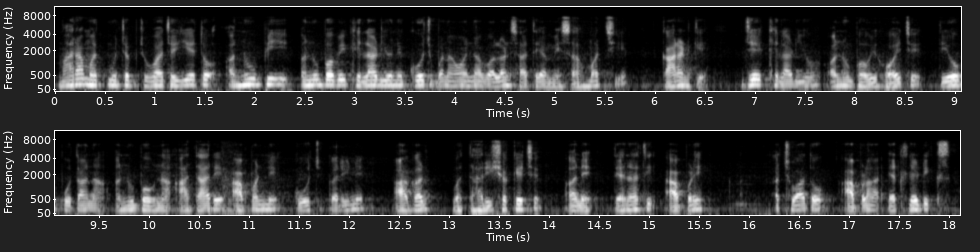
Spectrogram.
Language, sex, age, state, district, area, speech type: Gujarati, male, 18-30, Gujarat, Mehsana, urban, spontaneous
